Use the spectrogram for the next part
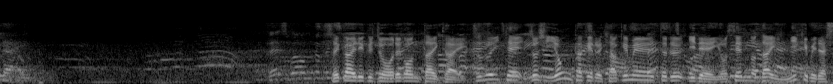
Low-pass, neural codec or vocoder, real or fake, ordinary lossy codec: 7.2 kHz; none; real; none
